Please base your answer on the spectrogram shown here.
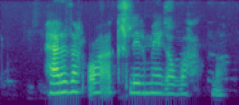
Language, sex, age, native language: Icelandic, male, 8, Icelandic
